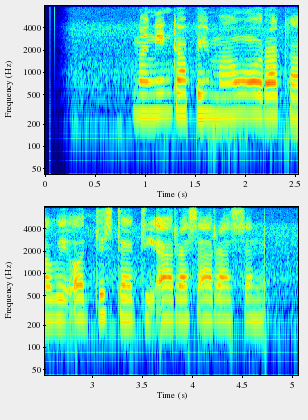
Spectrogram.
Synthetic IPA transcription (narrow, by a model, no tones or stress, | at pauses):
naŋɪŋkab̥ɛ̤hmauoɾaɡ̥a̤weʔot̪ɪ̤sd̪̥ä̤d̪̥i̤ʔaɾasaɾasən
